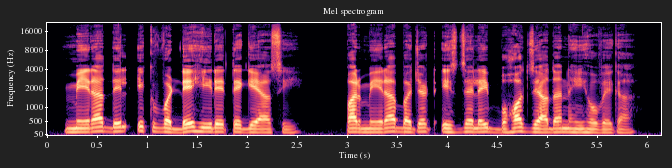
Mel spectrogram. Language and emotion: Punjabi, sad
